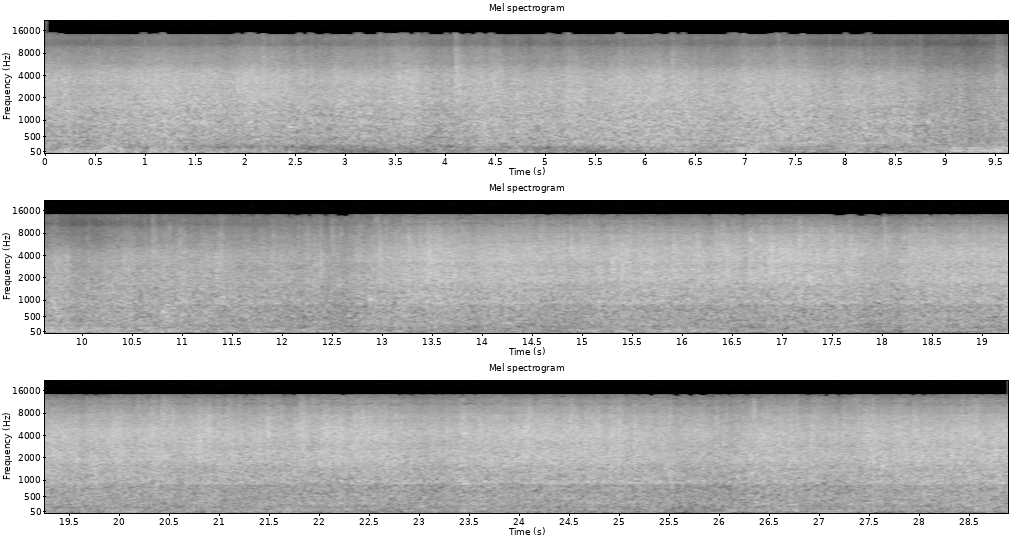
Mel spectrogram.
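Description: Rain falling steadily with wind, a dense, even hiss, with a faint steady tone underneath.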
